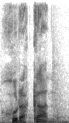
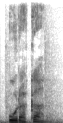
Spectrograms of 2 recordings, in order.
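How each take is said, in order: First: The word begins with a breathy h sound. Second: The word begins directly with a vowel. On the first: "huracán con J" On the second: "con una H silenciosa"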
